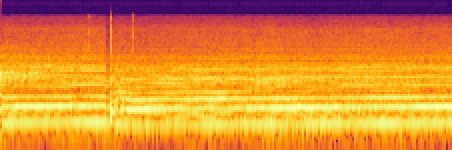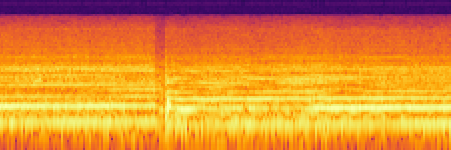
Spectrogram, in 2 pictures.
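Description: A race car engine drones steadily at Le Mans, a strong harmonic whine holding nearly constant with two brief shifts, sounding close and continuous with no voices.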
